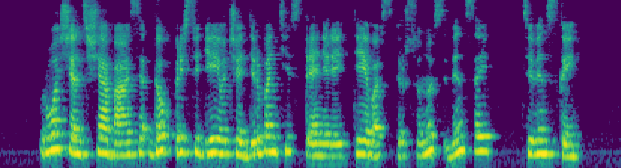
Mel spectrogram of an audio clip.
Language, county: Lithuanian, Vilnius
